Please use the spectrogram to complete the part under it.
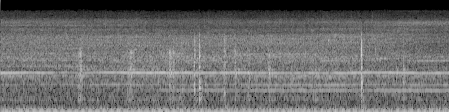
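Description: Stones clink against the metal of a plough.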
